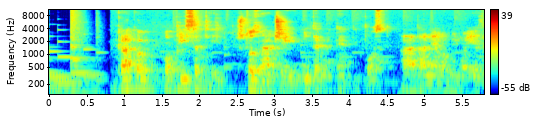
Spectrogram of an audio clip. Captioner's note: in Croatian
